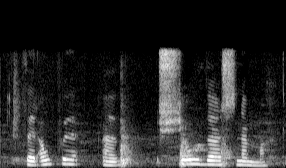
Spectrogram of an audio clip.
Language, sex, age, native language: Icelandic, female, 9, Icelandic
